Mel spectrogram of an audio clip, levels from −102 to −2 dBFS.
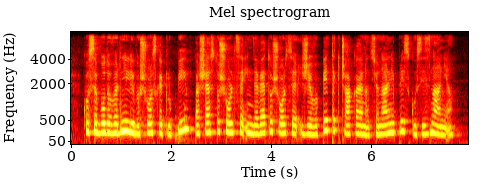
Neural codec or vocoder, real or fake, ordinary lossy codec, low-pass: none; real; none; 7.2 kHz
